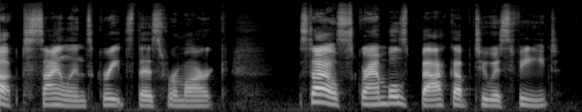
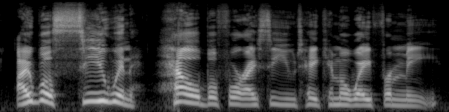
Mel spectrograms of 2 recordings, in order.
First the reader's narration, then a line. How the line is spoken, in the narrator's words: lip curls back, baring his teeth, he snarls out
